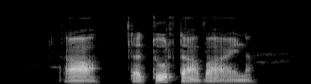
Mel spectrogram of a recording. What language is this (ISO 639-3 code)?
lav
